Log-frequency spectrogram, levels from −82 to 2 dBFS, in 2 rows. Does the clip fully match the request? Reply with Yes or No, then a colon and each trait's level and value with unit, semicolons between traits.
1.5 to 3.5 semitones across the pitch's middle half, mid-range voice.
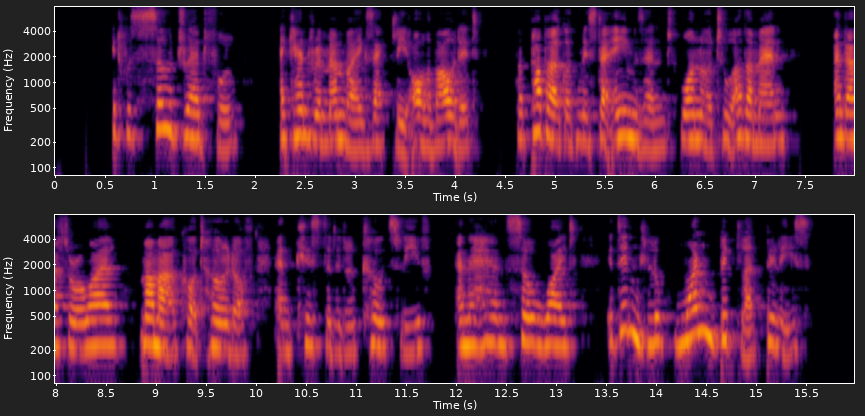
No: average, 2.9 semitones; high, 215 Hz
